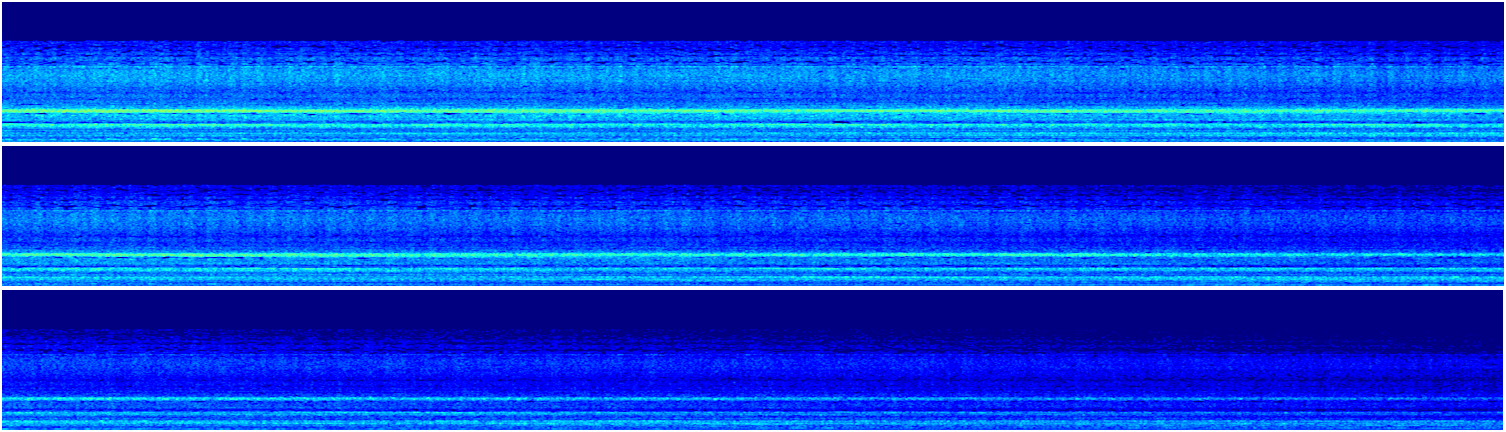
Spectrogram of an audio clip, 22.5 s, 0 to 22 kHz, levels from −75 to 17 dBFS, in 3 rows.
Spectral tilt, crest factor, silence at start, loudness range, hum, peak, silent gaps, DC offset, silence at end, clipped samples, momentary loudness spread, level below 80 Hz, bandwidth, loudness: 1 dB/octave; 18 dB; 0 s; 12 LU; none; -16 dBFS; none; 0.2%; 0 s; under 0.1%; 15 LU; -60 dBFS; 16 kHz; -30 LUFS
